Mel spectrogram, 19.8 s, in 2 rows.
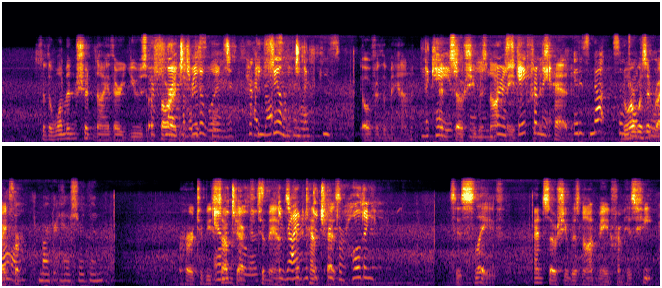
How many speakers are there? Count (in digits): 3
